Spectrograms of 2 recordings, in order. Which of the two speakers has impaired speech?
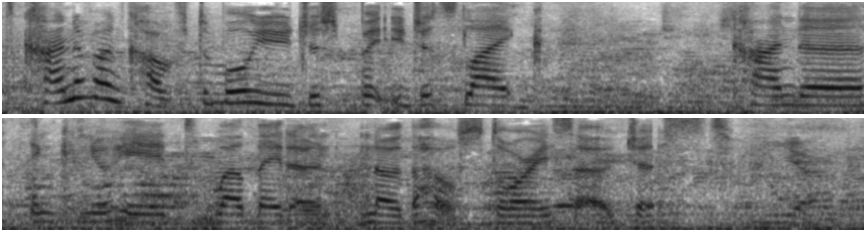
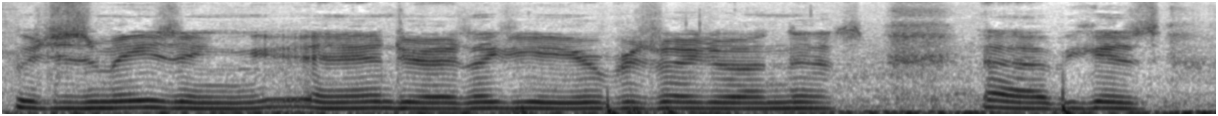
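The second: Parkinson's disease; young onset; symptoms about nine years, diagnosed three years ago.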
